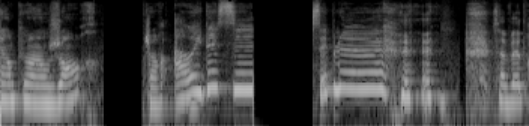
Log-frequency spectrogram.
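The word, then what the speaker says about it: です: Ouais, parce que en fait en japonais, quand tu as un su à la fin d'un mot, on va très rarement le prononcer vraiment su. On va plutôt faire comme s'il y avait deux S à la place, donc des. Après, il y a quand même des japonais qui le prononcent desu, soit parce qu'ils ont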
